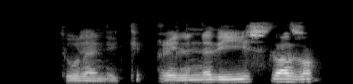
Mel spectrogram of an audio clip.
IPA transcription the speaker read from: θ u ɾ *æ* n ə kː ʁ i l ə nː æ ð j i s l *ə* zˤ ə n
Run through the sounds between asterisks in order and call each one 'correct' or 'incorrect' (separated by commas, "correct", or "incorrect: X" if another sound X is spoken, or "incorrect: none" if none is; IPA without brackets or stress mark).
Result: correct, incorrect: ɑ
